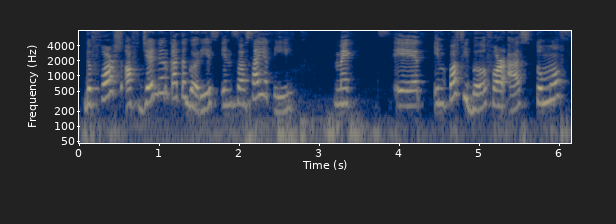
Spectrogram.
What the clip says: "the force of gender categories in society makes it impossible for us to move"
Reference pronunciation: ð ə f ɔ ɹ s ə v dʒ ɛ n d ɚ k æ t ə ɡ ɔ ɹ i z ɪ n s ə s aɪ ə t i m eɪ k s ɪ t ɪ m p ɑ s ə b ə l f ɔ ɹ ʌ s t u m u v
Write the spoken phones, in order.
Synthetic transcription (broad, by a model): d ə f ɔ ɹ s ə f dʒ ɛ n d ɚ k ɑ t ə ɡ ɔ ɹ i s ɪ n s ə s aɪ ə t i m eɪ k s ɪ t ɪ m p ɑ s ə b ə l f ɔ ɹ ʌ s t u m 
